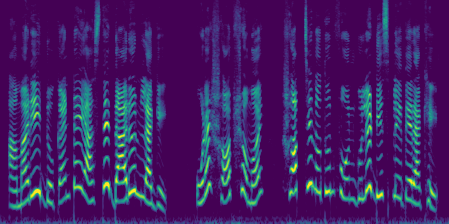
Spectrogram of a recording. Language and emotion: Bengali, happy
